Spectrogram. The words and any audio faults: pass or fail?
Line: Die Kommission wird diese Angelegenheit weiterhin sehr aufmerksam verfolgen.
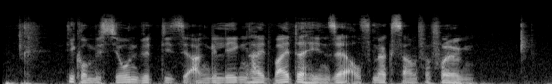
pass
